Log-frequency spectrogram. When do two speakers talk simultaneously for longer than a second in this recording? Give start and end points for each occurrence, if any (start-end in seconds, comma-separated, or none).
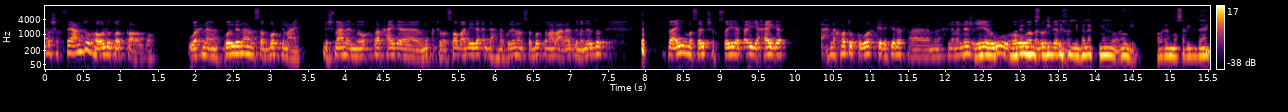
12.4-13.8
